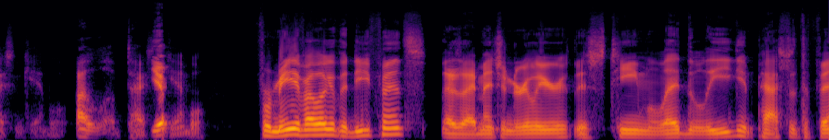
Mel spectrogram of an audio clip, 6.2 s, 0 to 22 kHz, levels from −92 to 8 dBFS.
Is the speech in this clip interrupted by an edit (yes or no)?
yes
